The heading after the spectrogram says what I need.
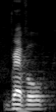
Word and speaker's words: Revell: friend i'm all right and the pronunciation is revel so damn it yeah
